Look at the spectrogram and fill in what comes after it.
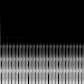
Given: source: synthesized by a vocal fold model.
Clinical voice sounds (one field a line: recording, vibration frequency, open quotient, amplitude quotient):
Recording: sustained vowel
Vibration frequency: 30 Hz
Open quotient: 0.3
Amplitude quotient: 1.1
